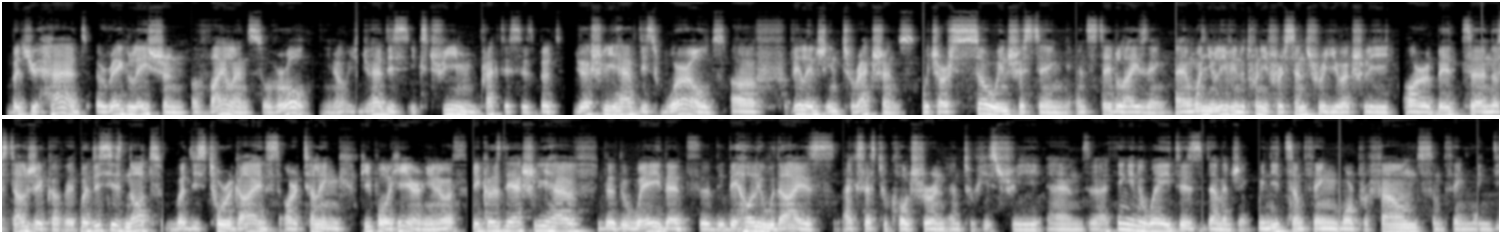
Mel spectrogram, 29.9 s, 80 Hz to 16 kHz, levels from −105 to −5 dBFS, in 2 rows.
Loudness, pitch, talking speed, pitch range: -17 LUFS, 115 Hz, 200 wpm, 95-160 Hz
